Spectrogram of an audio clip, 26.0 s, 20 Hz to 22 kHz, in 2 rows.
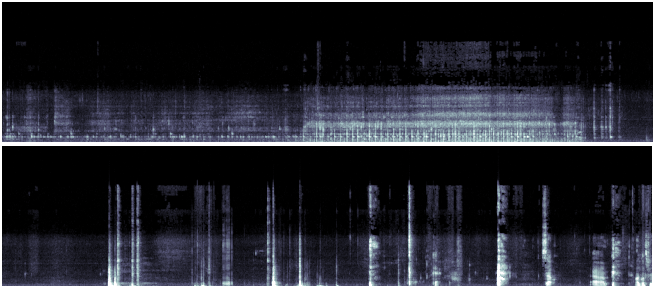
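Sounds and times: bong water bubbling: 0.0s - 11.6s.

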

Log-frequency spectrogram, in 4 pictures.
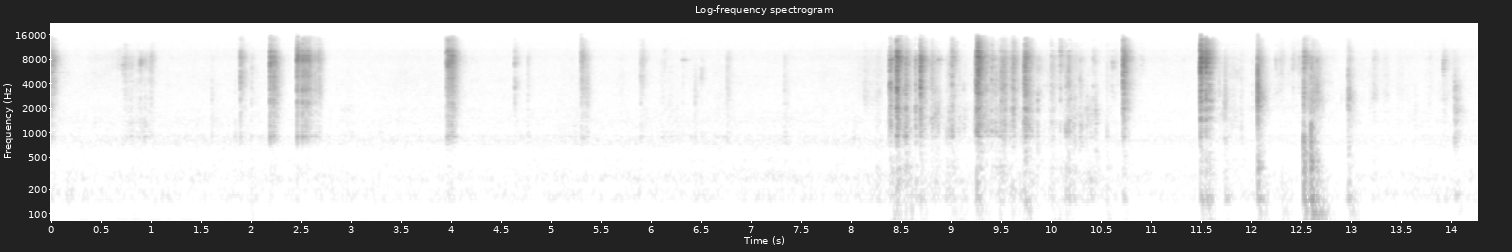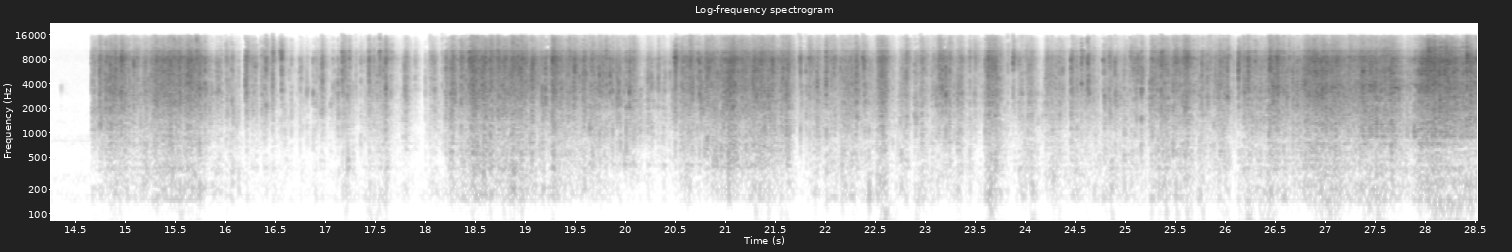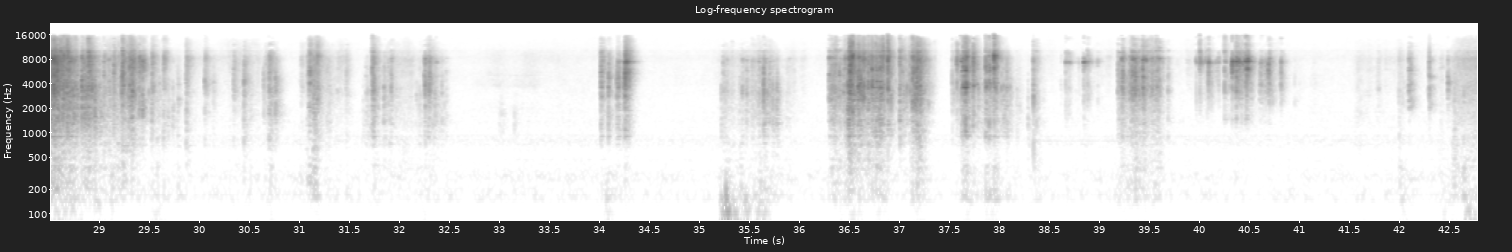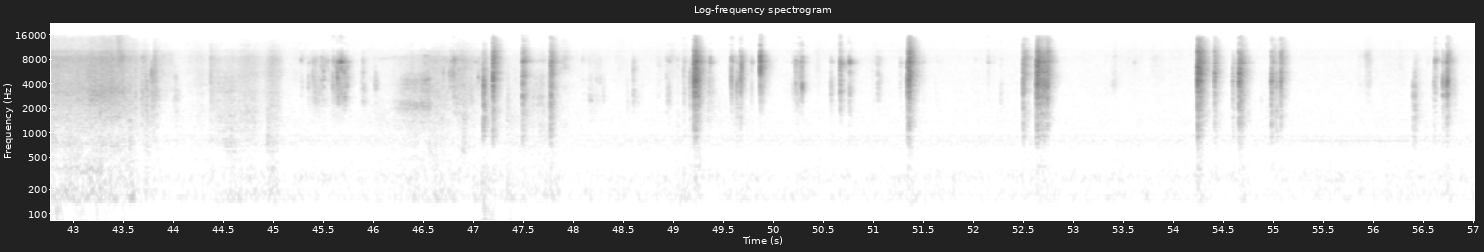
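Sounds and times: plastic bags crinkling: 14.7s - 32.5s, 35.4s - 38.1s
plastic pieces clicking on table: 52.5s - 52.8s, 54.2s - 55.2s, 56.4s - 56.9s.

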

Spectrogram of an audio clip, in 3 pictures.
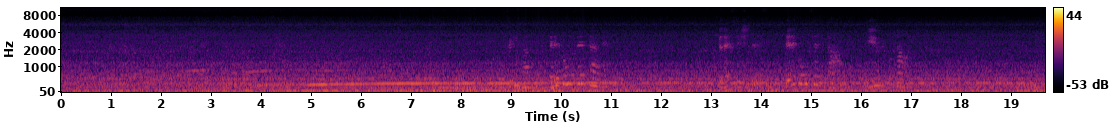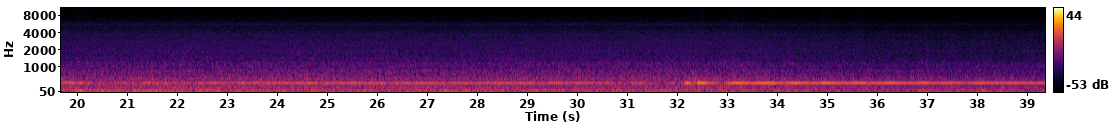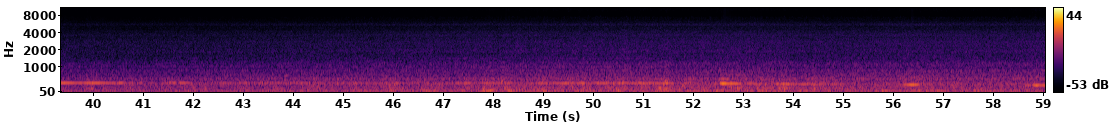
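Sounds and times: train running gear rumble: 0.0s - 59.0s.

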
